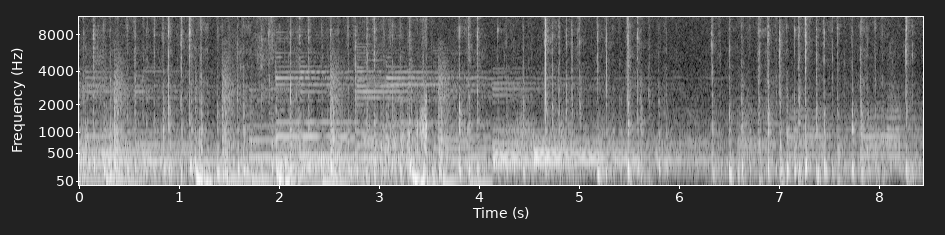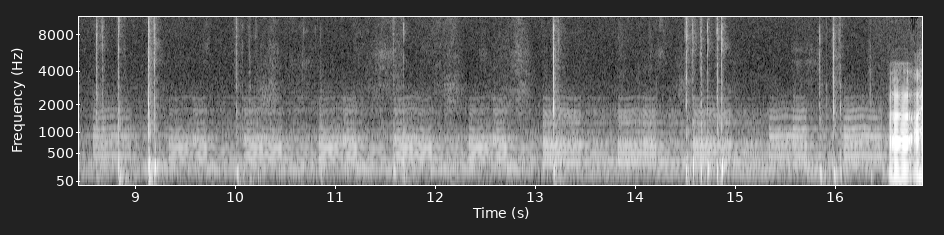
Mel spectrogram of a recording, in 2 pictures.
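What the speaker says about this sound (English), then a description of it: "The keyboard is really nice to type on." Someone types on the keyboard of a Framework laptop in a steady run of close, crisp key taps, with a busier burst near the end.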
